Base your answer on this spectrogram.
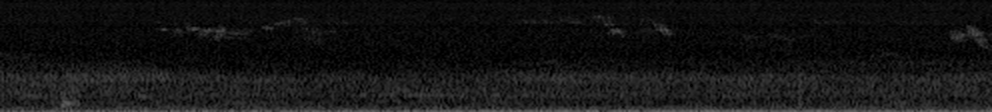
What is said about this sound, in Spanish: Oigo pájaros y algún coche a la distancia.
